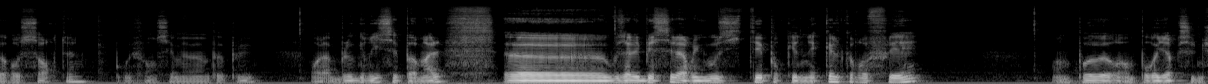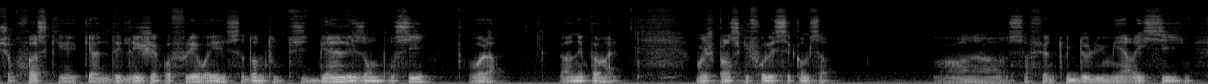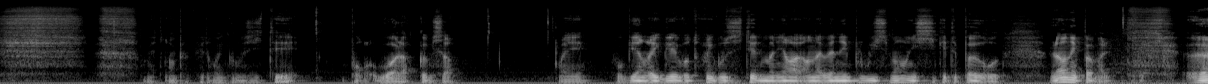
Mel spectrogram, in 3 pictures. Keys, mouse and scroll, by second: 6.1-10.4 drag, 25.2-27.4 drag.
